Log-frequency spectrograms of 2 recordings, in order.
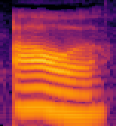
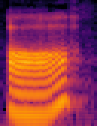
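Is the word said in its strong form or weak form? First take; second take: strong; weak. First: It is said with a long gliding vowel. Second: It is said with one plain vowel. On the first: "when it's in a strong position, we say our" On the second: "when it's weak, it's pronounced exactly the same as this one"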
